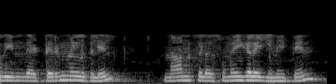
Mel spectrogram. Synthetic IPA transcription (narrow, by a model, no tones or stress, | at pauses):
ðɯɪnd̪ɐʈɛɾmɪnɐlɣɐɭɪl | naːnsɪlɐsʊmɐɪɣɐɭɐɪɪɳɐɪpːeːn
